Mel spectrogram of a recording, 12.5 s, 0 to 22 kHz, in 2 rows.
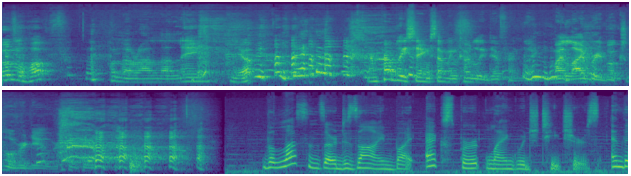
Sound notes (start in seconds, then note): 0.2 speaking foreign language; 1.9 man speaking foreign language; 2.9 group laughing; 7.8 group laughing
